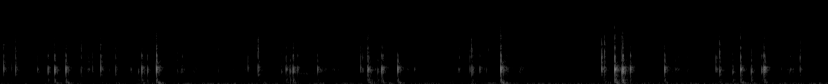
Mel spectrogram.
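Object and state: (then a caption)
Scratching on a book's paper endpaper. Long yellow-painted nails scratch the yellow paper endpaper of an open hardcover book while a small black pen- or brush-like tool is held against the page. The result is a rapid, quiet patter of dry scratches and ticks, with sharp clicky transients over a soft mid-pitched papery rasp.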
